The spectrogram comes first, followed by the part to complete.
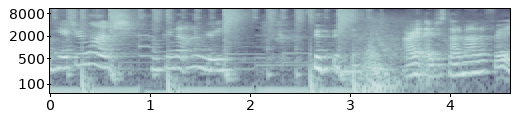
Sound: laughs

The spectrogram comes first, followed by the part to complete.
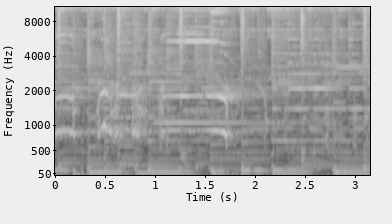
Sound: rooster crows

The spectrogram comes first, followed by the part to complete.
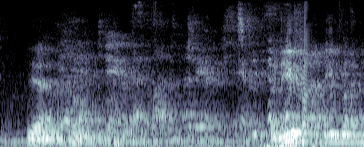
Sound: laughing

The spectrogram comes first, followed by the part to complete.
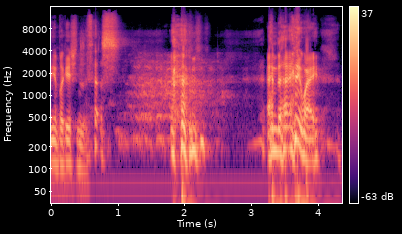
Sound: audience laughing

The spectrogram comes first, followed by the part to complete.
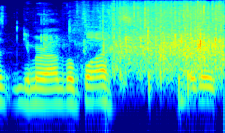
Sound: applause

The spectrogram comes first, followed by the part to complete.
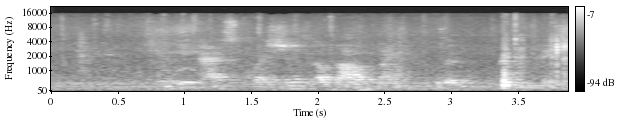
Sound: faint chatter

